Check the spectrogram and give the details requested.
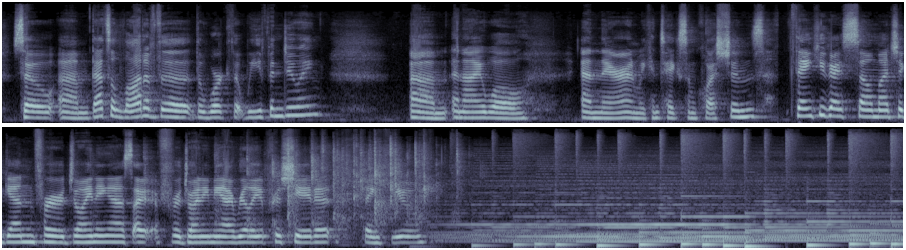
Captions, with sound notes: So that's a lot of the work that we've been doing. And I will end there and we can take some questions. Thank you guys so much again for joining me, I really appreciate it. (audience claps) Thank you. (gentle music)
